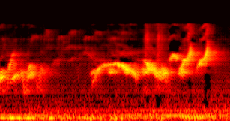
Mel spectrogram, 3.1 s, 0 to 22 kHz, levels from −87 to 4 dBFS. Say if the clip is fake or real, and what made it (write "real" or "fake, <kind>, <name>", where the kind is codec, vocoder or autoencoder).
fake, vocoder, Vocos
